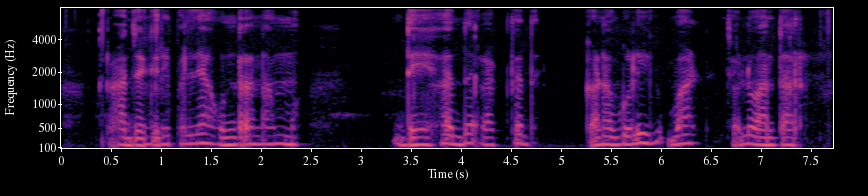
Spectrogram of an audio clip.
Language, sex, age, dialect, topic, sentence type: Kannada, male, 18-24, Northeastern, agriculture, statement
